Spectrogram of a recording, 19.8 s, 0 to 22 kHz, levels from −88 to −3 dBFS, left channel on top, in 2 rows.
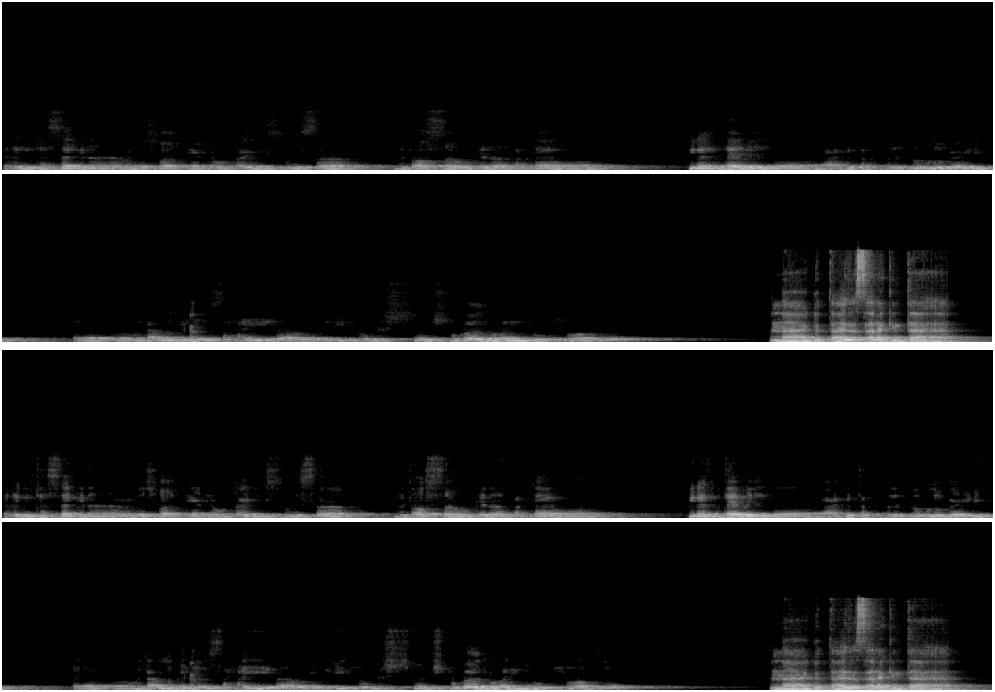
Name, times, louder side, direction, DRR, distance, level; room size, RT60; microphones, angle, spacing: voice 1, 0.0-3.4 3.9-6.0 6.9-9.9 10.6-12.0 12.3-13.7 14.0-16.1, right 1 dB, 75° right, 3 dB, 1.1 m, -35 dB
voice 2, 17.6-19.4, left 2 dB, 20° left, 5 dB, 0.5 m, -27 dB
8.3 x 5.7 x 2.2 m, 1.2 s
head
